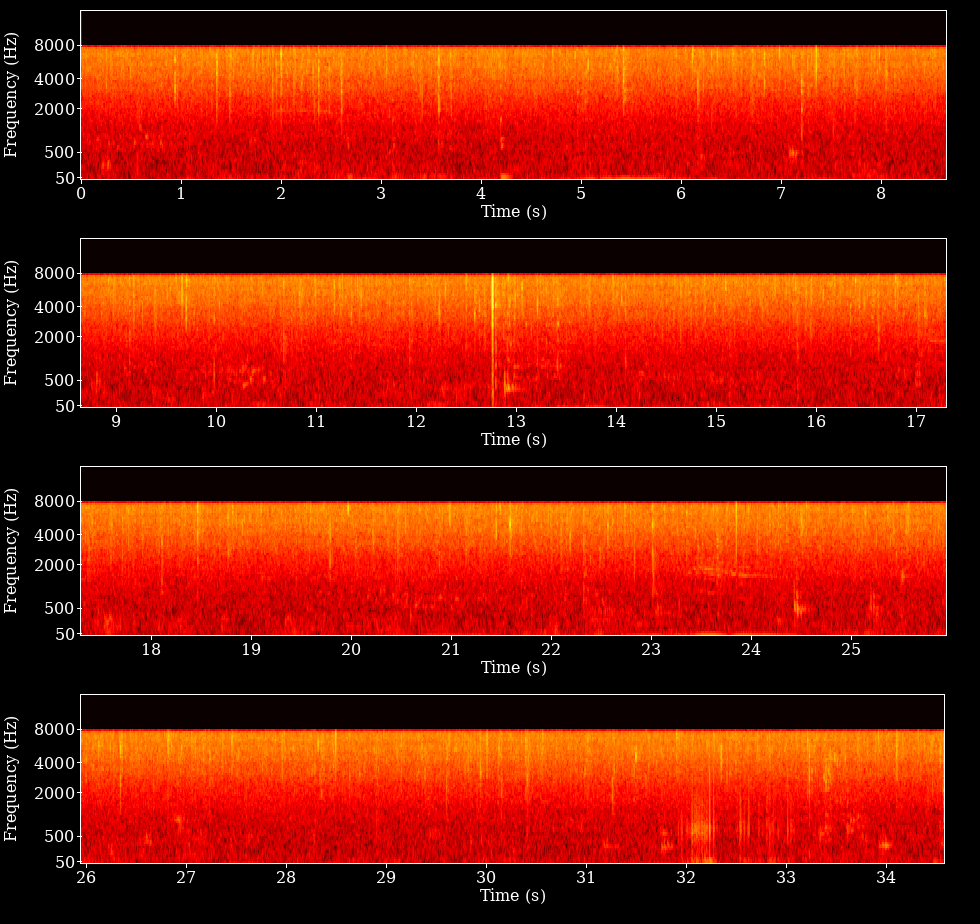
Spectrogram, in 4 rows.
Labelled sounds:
23.4	24.1	killer whale, Bigg's (transient), 1.4 to 1.9 kHz

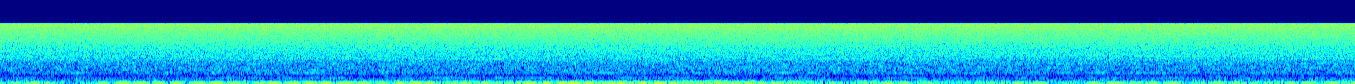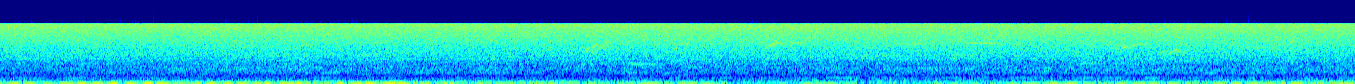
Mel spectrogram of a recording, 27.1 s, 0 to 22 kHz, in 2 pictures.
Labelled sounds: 19.8	20.1	killer whale, southern resident, J clan, L pod, call S02iii, 0.83 to 1.0 kHz
23.2	23.5	killer whale, southern resident, J clan, L pod, call S02iii, 3.0 to 3.2 kHz
24.8	25.0	killer whale, southern resident, J clan, L pod, 2.4 to 3.0 kHz

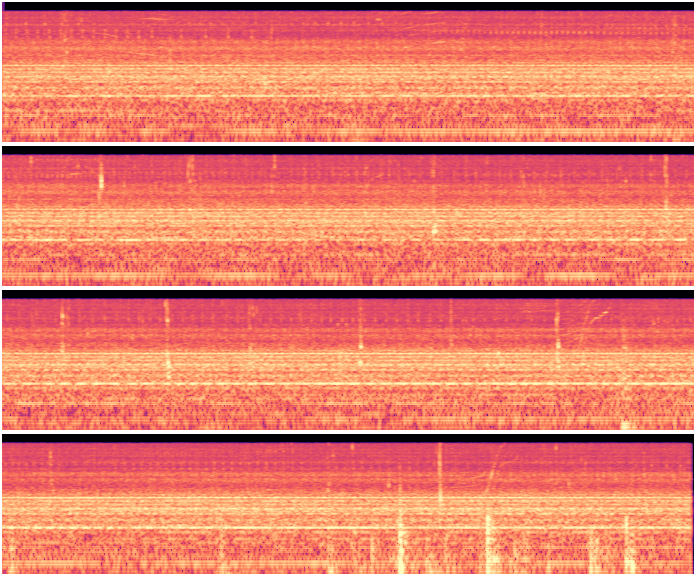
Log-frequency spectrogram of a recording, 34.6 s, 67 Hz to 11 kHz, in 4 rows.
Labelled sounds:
0.9	2.3	killer whale, southern Alaska resident, 2.9 to 8.0 kHz
4.6	5.6	killer whale, southern Alaska resident, 3.7 to 8.0 kHz
9.3	9.8	killer whale, southern Alaska resident, 3.5 to 7.3 kHz
12.9	13.5	killer whale, southern Alaska resident, 2.8 to 8.0 kHz
23.7	25.0	killer whale, southern Alaska resident, 2.8 to 8.0 kHz
31.6	32.4	killer whale, southern Alaska resident, 2.8 to 7.8 kHz

